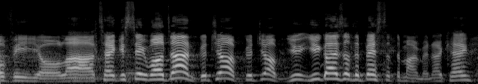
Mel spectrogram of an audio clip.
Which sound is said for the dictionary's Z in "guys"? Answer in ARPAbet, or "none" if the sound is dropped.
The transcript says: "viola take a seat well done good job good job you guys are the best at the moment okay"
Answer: Z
